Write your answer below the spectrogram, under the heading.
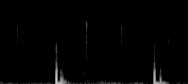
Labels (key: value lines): label: biophony, double pulse
recorder: SoundTrap 300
